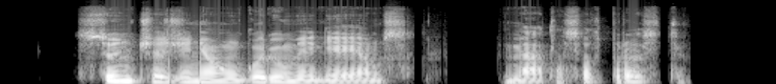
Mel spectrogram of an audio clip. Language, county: Lithuanian, Alytus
